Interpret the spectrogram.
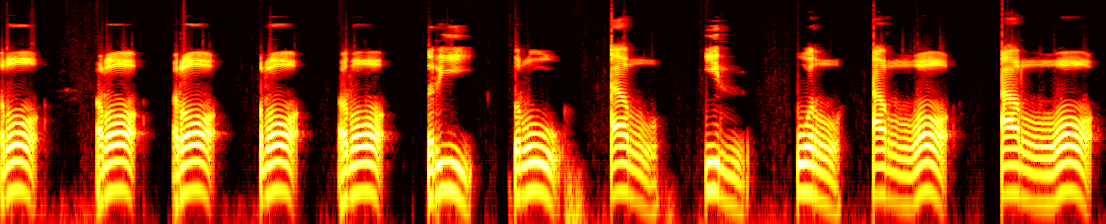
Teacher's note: Nah, yang nempelnya itu bagian punggung lidahnya. Nah, sedikit celah di ujung lidah ini yang dia nggak nempel, itu untuk sifat tawasud dari huruf ro, yaitu mengalir sedikit suara ketika melafalkan huruf ro. Nggak terputus ketika makhrajnya nempel.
